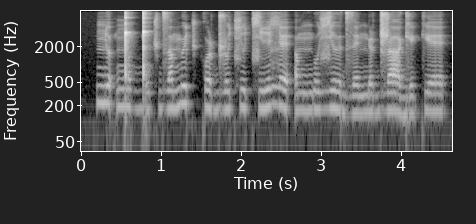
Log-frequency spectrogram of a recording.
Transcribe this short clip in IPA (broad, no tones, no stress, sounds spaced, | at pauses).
ɲ ɵ ʔ ŋ͡ǃ u ɡ͡ǃ ʉ t͡ʃ d͡z ɐ m ʉ t͡ʃ k o ɖ͡ʐ u t͡ɕ u t͡ɕ i ɮ e ʔ ɐ m ŋ u ʑ ɨ d͡z e ŋ e ɖ͡ʐ ɐ ɡʲ e kʲ e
